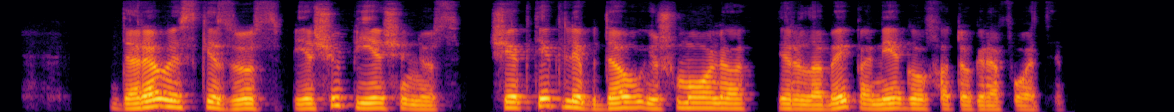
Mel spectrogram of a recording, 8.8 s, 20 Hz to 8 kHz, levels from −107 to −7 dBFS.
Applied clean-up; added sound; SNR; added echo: none; none; none; none.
